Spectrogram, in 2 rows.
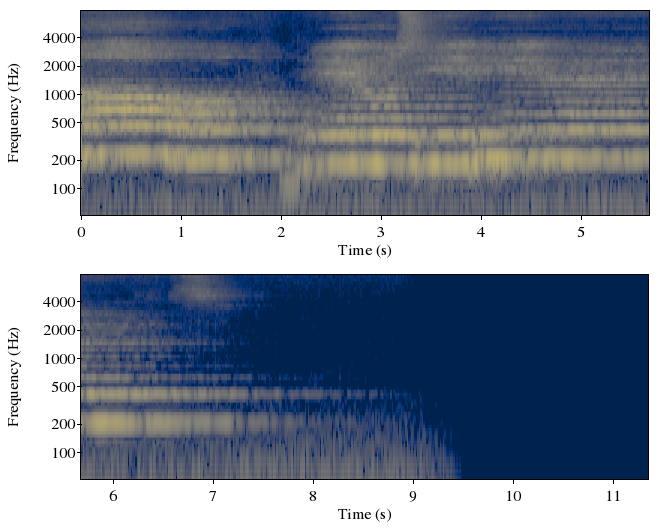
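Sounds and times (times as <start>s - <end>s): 
choir singing: 0.0s - 7.2s.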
